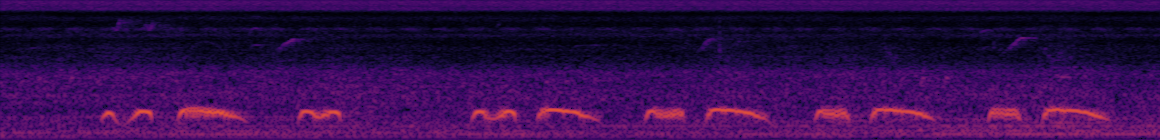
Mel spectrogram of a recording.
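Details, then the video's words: Spotted dove used as a newly brought decoy bird while luring wild doves to a new trap: repeated coos, each a short double note followed by a longer arched, purring note, given about every second against steady background hum. "MEMIKAT TERKUKUR"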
